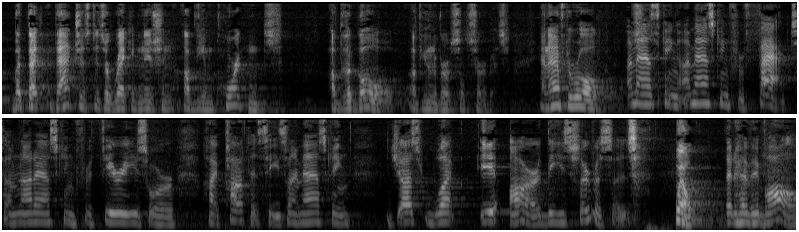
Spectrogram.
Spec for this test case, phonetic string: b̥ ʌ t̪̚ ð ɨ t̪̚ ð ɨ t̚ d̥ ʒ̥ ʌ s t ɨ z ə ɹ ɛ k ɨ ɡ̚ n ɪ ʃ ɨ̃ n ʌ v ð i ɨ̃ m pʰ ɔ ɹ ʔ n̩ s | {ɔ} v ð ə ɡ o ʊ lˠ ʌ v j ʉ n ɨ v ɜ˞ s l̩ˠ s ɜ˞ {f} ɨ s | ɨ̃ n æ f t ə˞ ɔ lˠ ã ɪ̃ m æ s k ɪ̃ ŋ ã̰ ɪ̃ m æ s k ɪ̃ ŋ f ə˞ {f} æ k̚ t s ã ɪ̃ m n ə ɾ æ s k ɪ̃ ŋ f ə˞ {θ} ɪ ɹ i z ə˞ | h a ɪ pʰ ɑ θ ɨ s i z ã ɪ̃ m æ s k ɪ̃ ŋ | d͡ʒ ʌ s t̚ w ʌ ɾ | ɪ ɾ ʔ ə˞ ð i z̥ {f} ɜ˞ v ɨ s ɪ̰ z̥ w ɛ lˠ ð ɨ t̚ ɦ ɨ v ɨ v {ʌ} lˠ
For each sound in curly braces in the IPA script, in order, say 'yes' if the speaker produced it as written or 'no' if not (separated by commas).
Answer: no, no, yes, yes, no, no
